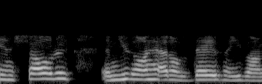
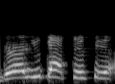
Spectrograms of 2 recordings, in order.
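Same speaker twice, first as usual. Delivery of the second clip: put-on higher, encouraging girl you got this here; self pep talk; 7 semitones higher than usual. Telling herself on hard days, upbeat pep talk. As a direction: cheer yourself on. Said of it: "that's what I tell myself".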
